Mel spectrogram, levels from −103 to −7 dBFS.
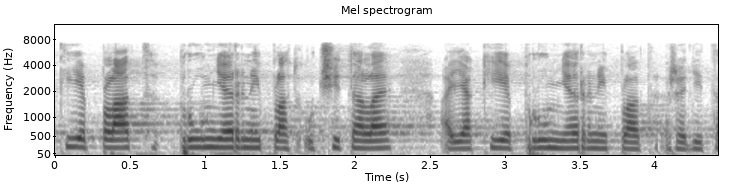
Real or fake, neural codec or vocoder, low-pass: real; none; 7.2 kHz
